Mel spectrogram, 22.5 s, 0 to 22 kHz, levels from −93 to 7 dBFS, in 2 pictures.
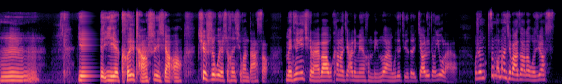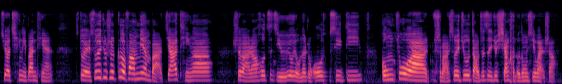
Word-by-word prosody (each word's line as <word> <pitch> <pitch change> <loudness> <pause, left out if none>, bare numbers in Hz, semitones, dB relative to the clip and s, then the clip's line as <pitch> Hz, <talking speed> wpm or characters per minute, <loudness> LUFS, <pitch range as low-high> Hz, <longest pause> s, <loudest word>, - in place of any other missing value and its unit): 嗯， 190 +1 +2 0.8
也 200 -1 +5
也 195 +1 +8
可 195 +2 +8
以 225 - +9
尝 195 - +6
试 215 +4 +2
一 - - +2
下 175 - +6
啊。 - - 0 0.3
确 295 - +8
实 235 -2 +5
我 230 -1 +4
也 195 - +5
是 195 +2 -6
很 195 -1 -2
喜 185 0 -9
欢 180 -1 -4
打 160 +1 -2
扫， - - -6 0.3
每 205 -1 +3
天 245 +5 -1
一 280 - 0
起 230 - -4
来 180 -3 +3
吧， 190 +1 +8
我 190 - 0
看 195 +4 -6
到 220 - -2
家 205 -1 -5
里 195 - -7
面 185 0 -9
很 190 -2 -16
凌 170 0 -15
乱， 190 -2 -3
我 - - -13
就 200 - -9
觉 175 -2 -16
得 175 -1 -8
焦 195 +3 -1
虑 210 +1 -4
症 205 -1 -10
又 220 0 -5
来 195 - -13
了。 - - -21 0.3
我 275 - -10
说： 295 - +1
“这 415 - -6
么 410 - -4
乱 350 -2 -2
七 295 - -2
八 240 -4 +4
糟 230 -1 -2
的，” 220 0 -2
我 200 -1 -6
就 230 +3 -7
要 230 - -3 0.3
就 230 - -9
要 215 - -1
清 220 - -15
理 200 -3 -12
半 200 0 -4
天， 175 -2 -14 0.5
对， 205 -3 -3
所 315 - -4
以 - - -5
就 325 0 -7
是 310 0 -5
各 320 -2 0
方 260 -2 +1
面 260 -3 -5
吧， 190 - -5
家 225 +1 -2
庭 190 -5 -15
啊， 200 0 -4 0.4
是 210 - -8
吧？ 185 -4 -5
然 175 +2 -7
后 210 +3 -8
自 210 +3 -18
己 195 -4 -14
又 185 +4 -5
有 185 -4 -5
那 185 +2 -7
种 165 -4 -12
OC 195 +2 -9
D， 205 +2 -17 0.3
工 220 +2 -4
作 260 +1 0
啊， 190 -3 +5
是 200 -1 -12
吧？ 165 -4 -7
所 195 +7 -7
以 210 - -3
就 220 +2 -5
导 220 - -4
致 200 - -13
自 210 - -11
己 - - -9
就 200 +2 -10
想 195 0 -4
很 190 -2 -12
多 - - -6
东 180 +1 -8
西， 180 +1 -9
晚 175 -2 -6
上。 - - -15
200 Hz, 290 characters per minute, -23 LUFS, 185-220 Hz, 0.8 s, 以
